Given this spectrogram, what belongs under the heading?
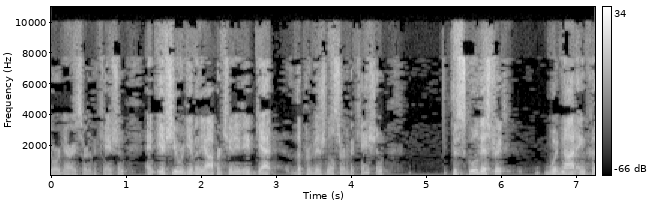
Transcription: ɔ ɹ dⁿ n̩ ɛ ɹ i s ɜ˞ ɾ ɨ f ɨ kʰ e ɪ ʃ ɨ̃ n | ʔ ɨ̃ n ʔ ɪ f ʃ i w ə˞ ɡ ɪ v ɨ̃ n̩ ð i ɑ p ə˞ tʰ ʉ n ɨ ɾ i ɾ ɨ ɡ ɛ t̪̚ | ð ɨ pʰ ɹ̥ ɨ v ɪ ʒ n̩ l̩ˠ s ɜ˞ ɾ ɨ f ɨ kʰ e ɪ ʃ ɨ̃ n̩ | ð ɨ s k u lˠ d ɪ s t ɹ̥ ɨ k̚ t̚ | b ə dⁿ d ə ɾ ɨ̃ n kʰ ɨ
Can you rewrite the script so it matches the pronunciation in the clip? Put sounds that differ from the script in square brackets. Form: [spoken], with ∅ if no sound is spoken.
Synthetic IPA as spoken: ɔ ɹ dⁿ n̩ ɛ ɹ i s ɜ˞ ɾ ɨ f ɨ kʰ e ɪ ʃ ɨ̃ n | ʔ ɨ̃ n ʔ ɪ f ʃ i w ə˞ ɡ ɪ v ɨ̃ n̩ ð i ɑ p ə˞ tʰ ʉ n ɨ ɾ i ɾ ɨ ɡ ɛ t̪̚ | ð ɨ pʰ ɹ̥ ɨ v ɪ ʒ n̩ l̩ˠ s ɜ˞ ɾ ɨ f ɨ kʰ e ɪ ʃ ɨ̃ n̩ | ð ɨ s k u lˠ d ɪ s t ɹ̥ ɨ k̚ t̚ | [w] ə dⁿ [n] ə ɾ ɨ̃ n kʰ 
